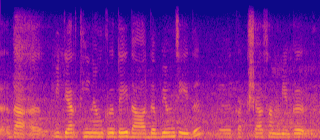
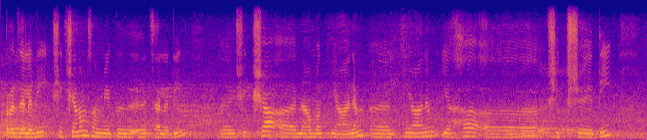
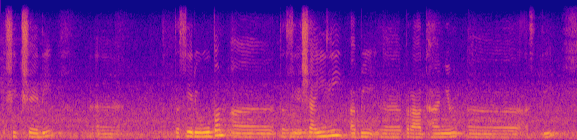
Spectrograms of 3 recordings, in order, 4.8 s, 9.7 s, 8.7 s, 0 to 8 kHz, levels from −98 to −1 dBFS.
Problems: constant background noise, continuous background conversations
